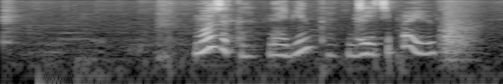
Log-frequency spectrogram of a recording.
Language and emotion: Russian, positive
